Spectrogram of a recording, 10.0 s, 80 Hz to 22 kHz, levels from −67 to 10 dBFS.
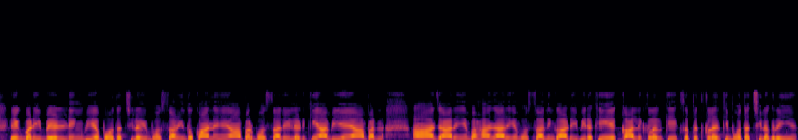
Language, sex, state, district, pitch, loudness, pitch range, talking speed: Hindi, female, Chhattisgarh, Korba, 300 Hz, -16 LUFS, 295-300 Hz, 290 wpm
